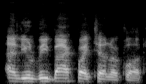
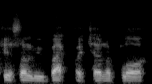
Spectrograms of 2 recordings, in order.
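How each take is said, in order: First: Loud, brisk motherly condition; mother extracting promises. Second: Quick, lower, dutiful echo; son promising compliance. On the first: Mother to son about his curfew, firm demand. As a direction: set the curfew firmly as Mom. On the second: Retold or imitated. Son to his mother about curfew, dutiful promise. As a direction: parrot the promise like a placating son. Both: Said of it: "she extracts all kinds of promises".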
